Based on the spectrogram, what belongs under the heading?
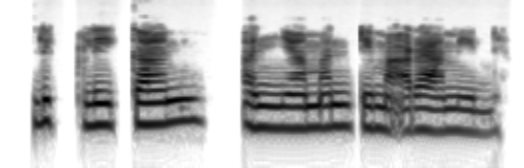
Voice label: Ilocano; avoided at all costs - liklikan anya man ti maaramid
